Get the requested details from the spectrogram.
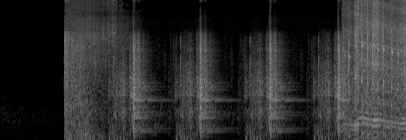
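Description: A small motorbike engine is kick-started, sputtering a few times before catching.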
